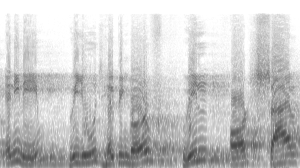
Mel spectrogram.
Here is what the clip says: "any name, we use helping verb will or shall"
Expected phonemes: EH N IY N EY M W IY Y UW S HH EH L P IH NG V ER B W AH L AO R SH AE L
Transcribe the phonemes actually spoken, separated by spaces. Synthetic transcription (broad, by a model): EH N IY N EY M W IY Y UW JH HH EH L P IH NG B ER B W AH L AO R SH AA L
